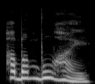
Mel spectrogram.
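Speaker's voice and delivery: normal talking voice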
